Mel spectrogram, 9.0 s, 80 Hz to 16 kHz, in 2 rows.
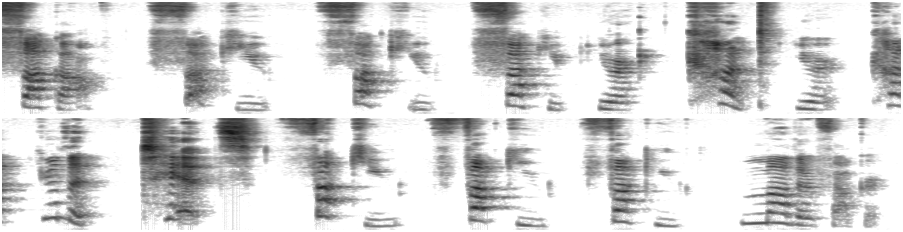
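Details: Adult with Tourette syndrome, over 50 tics, producing involuntary offensive words and phrases; coprolalia (Tourette syndrome vocal tics).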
